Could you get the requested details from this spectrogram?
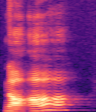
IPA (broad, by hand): nɑ: a:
